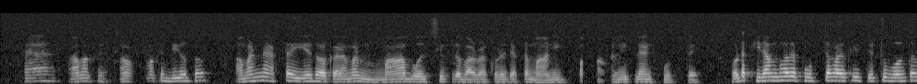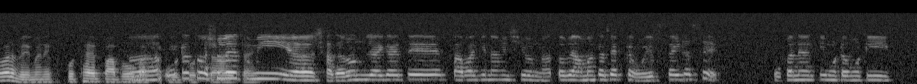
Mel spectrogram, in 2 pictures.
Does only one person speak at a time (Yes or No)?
No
